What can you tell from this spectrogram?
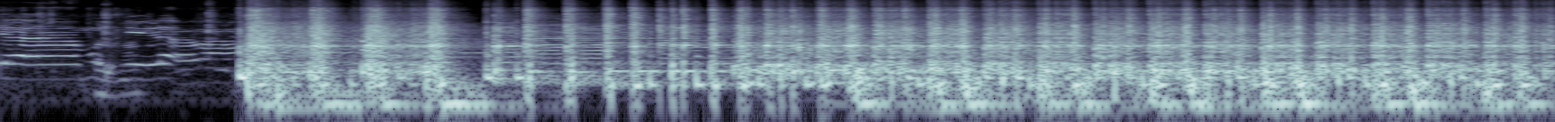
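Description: A voice singing, then about a second and a half in a loud Tamil thappu drum ensemble starts up: large stick-beaten drums and smaller hand drums playing a fast, dense rhythm with heavy low thumps.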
